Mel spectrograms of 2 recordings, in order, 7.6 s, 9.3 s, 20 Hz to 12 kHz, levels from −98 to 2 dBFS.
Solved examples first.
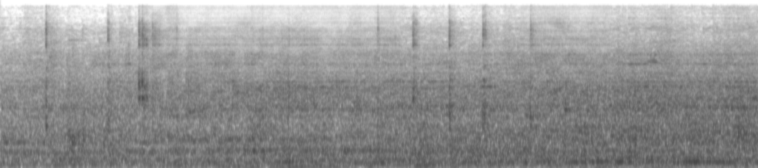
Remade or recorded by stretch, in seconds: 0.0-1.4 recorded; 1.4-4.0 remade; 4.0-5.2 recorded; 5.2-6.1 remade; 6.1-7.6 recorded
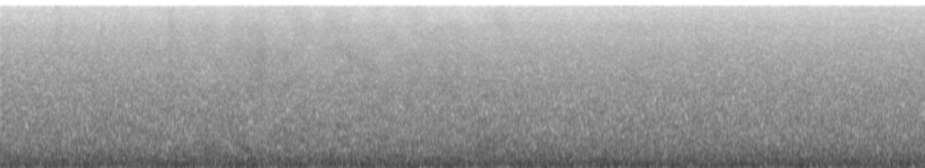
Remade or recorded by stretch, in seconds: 0.0-2.0 recorded; 2.0-5.1 remade; 5.1-9.3 recorded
